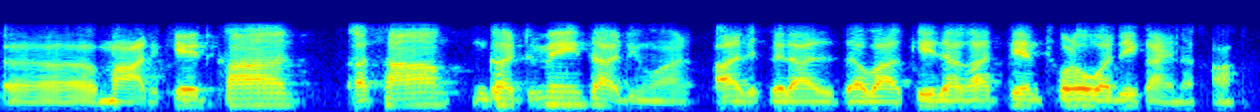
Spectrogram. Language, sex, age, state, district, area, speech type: Sindhi, male, 18-30, Gujarat, Surat, urban, conversation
